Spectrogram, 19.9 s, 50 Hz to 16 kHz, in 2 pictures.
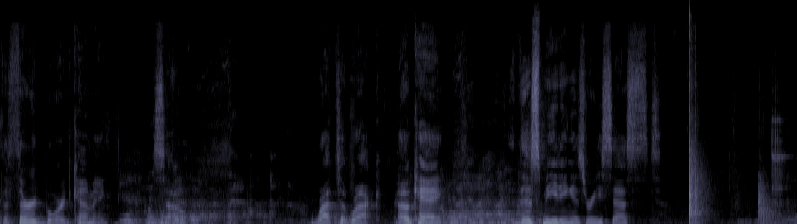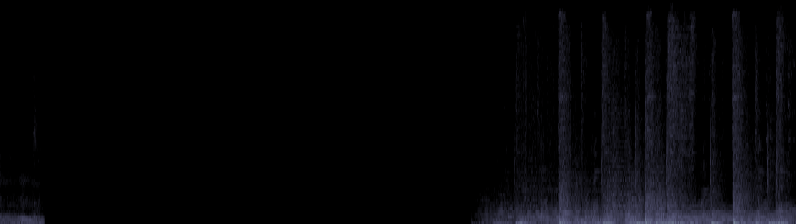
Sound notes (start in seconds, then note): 5.0 laughter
